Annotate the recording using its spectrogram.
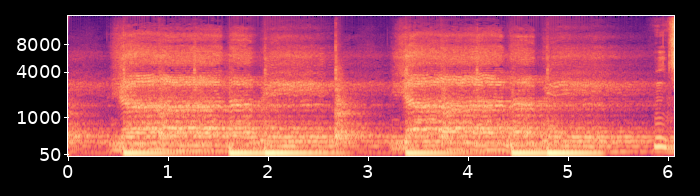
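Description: Musical interlude of a devotional naat: a layered vocal chorus chanting without lyrics over a deep bass pulse that comes about once a second, with short breaks near the start and about halfway through.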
